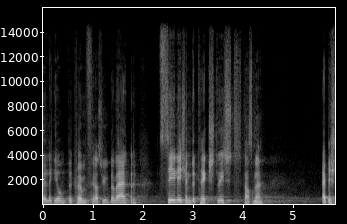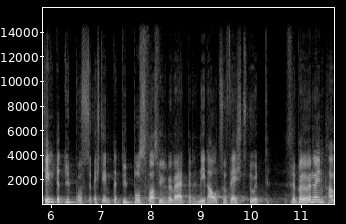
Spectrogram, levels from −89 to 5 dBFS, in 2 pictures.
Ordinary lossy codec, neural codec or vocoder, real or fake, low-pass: none; codec, 32 kHz, 1.9 kbps, SNAC; fake; 14.4 kHz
